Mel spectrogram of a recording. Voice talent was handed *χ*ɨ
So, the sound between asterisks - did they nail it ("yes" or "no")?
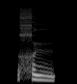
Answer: yes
